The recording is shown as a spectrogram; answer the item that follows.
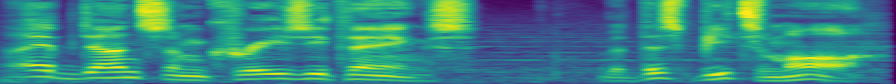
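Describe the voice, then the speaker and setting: A man's voice: mid-range voice, sing-song, measured pace. An actor playing a wry, easygoing male companion in a game cutscene. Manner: wry, joking. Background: game music.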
